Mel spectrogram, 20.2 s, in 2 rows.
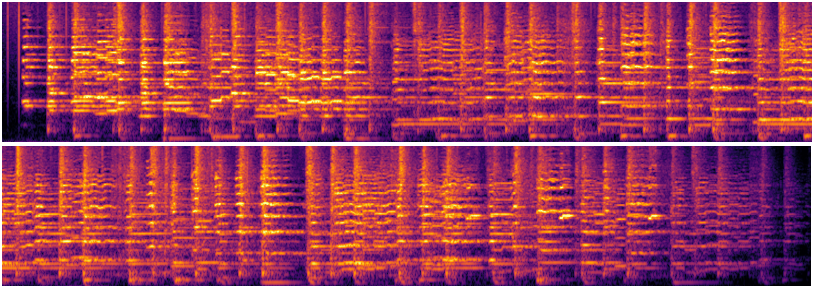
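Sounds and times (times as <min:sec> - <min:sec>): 
folk dance tune: 0:00.0 - 0:20.2.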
